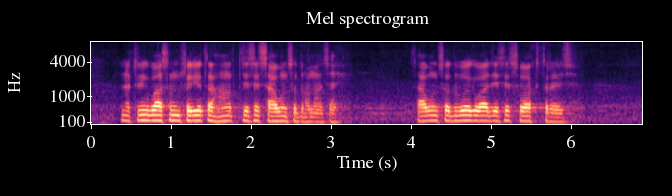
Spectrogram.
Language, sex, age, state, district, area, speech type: Maithili, male, 45-60, Bihar, Madhepura, rural, spontaneous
